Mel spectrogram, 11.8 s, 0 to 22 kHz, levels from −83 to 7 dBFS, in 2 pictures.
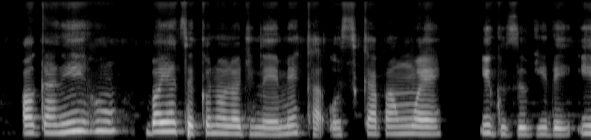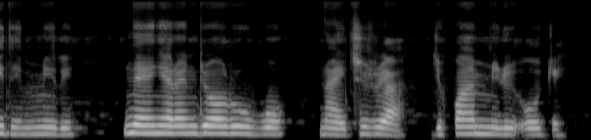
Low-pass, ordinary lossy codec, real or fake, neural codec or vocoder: none; none; fake; autoencoder, 48 kHz, 128 numbers a frame, DAC-VAE, trained on Japanese speech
